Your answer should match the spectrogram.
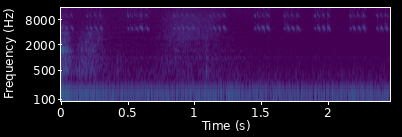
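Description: Crickets chirping in the video game Take a Hike, in short repeated bursts of high chirps over a steady low hum, with no talking.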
